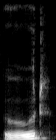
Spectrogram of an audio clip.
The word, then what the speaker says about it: oud: that I like are I think it's pronounced oud it's like UD um and like a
